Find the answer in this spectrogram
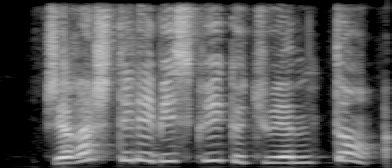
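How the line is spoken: Loud ringing announcement. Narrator (French): annonça Jeanne Sarella d'une voix claironnante

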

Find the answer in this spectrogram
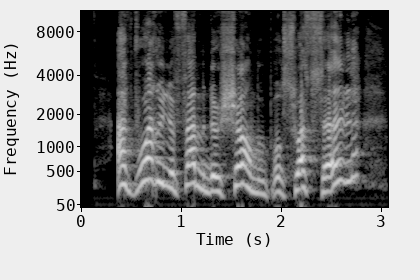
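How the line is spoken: Exclaimed. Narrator (French): s'écrie Florence

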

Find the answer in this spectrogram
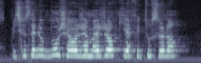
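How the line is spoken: Exclaimed. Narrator (French): s'écria Conscience

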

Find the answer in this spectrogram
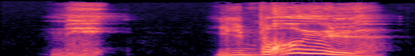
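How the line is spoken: Hoarse exclamation. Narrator (French): s'écria Wallens d'une voix rauque

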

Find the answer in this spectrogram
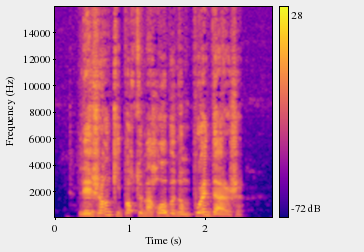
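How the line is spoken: Curt, dry monk. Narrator (French): répondit sèchement le moine

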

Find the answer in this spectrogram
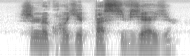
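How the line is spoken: Quiet after long silence. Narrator (French): dit Marguerite après avoir longtemps gardé le silence

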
